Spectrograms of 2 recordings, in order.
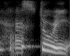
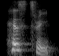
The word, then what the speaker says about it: history: well done good voices if we say history it's okay it's correct but if we allow it this this vowel or this it's terrible it becomes history history okay excellent what about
